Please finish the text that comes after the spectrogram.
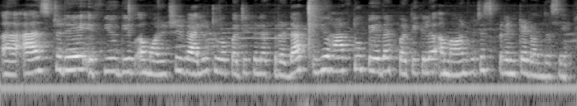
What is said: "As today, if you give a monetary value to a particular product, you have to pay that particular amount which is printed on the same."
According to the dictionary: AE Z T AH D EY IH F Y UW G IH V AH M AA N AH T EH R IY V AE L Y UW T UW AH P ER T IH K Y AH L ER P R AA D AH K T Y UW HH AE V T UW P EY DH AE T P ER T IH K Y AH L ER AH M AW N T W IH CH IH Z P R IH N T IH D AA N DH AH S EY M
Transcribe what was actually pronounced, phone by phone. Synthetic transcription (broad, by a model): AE Z T AH D EY IH F Y UW G IH V AH M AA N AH T R IY V AE L Y UW T UW AH P ER T IH K Y AH L ER P R AA D AH K T Y UW HH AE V T UW P EY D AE T P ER T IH K Y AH L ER AH M AW N T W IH CH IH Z P R IH N T IH D AA N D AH S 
